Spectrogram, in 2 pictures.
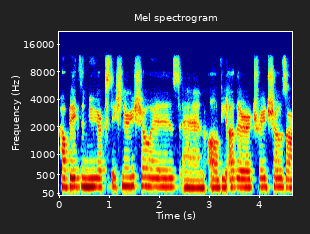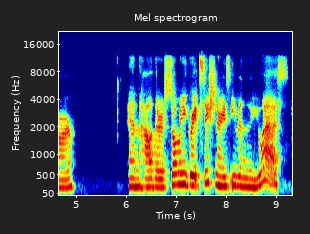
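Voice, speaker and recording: A woman of medium pitch speaks at a moderate pace, a bit bright and fairly even in intonation. Having grown up in Brazil, the US and Japan, the stationery shop co-owner is a chatty, easily laughing guest in a casual, informal interview.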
